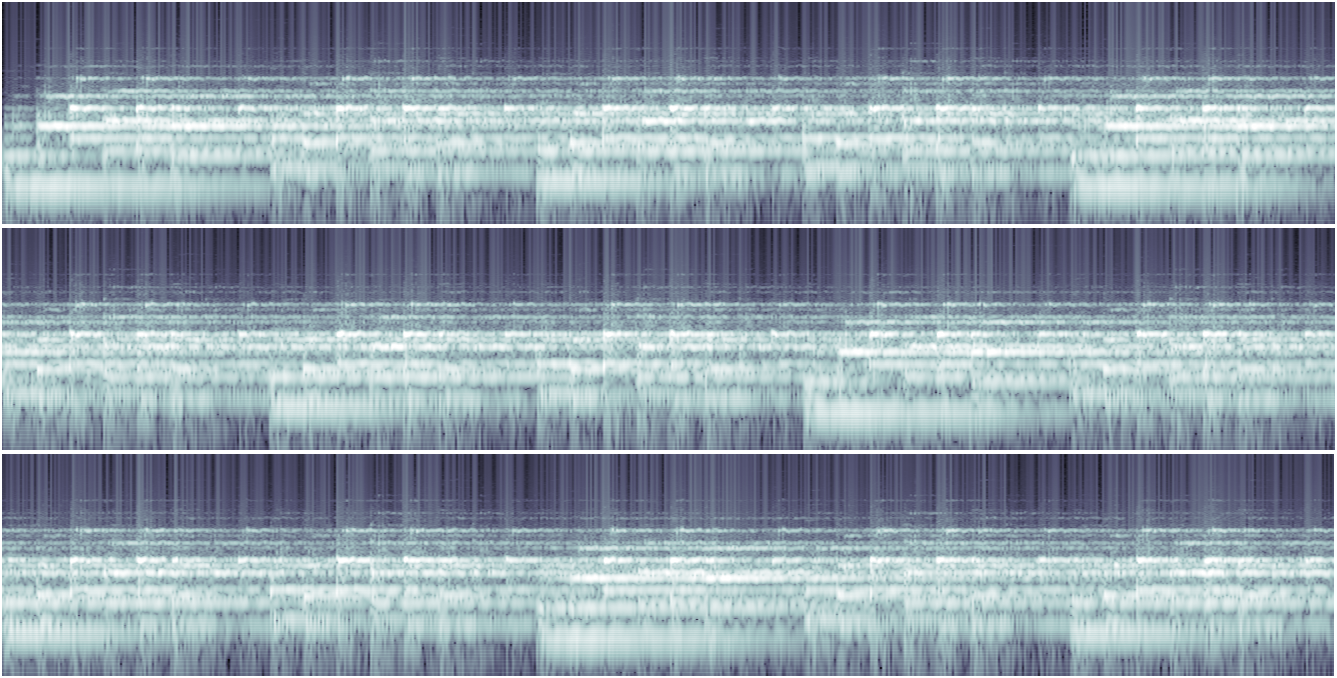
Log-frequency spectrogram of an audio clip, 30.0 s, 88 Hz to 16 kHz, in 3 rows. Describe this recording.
Music > Solo instrument
Piano loops 189 efect 2 octave long loop 120 bpm
120bpm, simplesamples, music, simple, 120, free, loop, piano, reverb, pianomusic, samples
